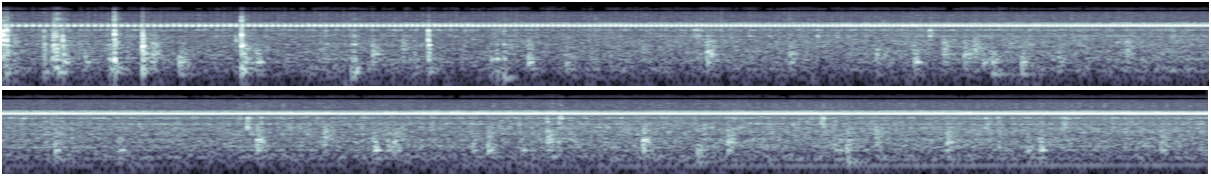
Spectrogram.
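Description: Homemade reed switch motor running, its metal rotor spinning as the reed switch and coil pulse, giving a fast ticking rattle over a steady high whine. There are a few sharp clicks in the first second, and a low hum comes in near the end.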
